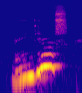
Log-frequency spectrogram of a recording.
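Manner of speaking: "Reindeers?" asked softly with a rising tune; incredulous. Real, not acted. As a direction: question the word "Reindeers" in disbelief. Mocks the book's word.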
